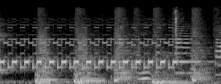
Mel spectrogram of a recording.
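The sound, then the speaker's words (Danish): A telephone rings insistently and keeps on ringing, its electronic warble repeating without pause, with some louder low thuds and bursts of sound mixed in underneath. “Den, den bliver ved med at ringe!”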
